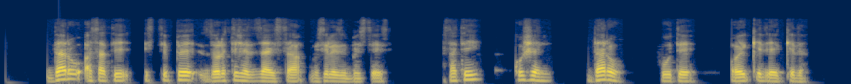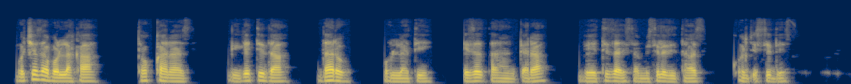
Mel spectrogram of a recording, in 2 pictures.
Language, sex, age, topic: Gamo, male, 25-35, agriculture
